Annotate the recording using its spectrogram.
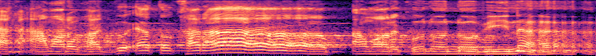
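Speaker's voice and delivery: low, slow, drawn-out, sorrowful tearful lament.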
